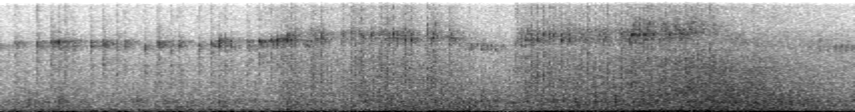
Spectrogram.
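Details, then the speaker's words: Freshly rebuilt air-cooled VW Beetle engine, timing just reset, idling through break-in heat cycles: uneven light tick with a faint high scrape on top, the cooling fan rubbing its housing and sounding like a knock rather than a true knock. "It's running pretty good, although our fan is rubbing a little bit and making it sound like a knock, which is driving me nuts."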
